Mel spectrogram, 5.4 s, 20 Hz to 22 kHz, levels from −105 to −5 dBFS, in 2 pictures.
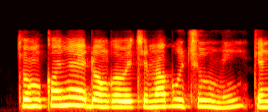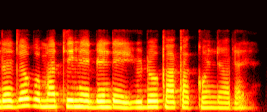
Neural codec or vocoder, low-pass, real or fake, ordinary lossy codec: codec, 44.1 kHz, 2.6 kbps, SNAC; 7.2 kHz; fake; none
